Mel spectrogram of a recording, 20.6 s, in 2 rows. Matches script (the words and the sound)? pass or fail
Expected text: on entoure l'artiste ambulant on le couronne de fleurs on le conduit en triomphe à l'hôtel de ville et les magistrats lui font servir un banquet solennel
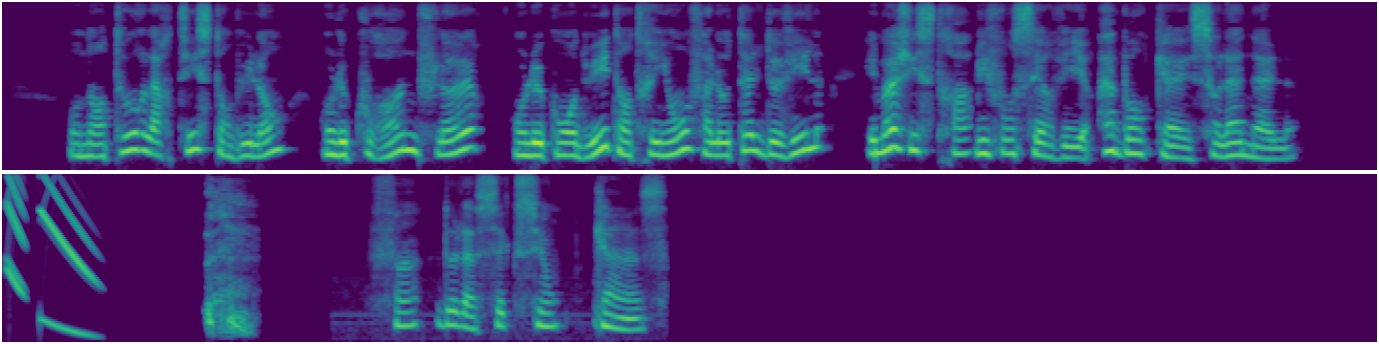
fail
